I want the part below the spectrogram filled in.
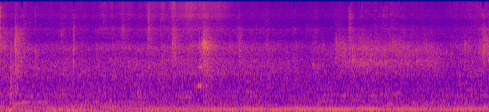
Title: Bad bearing. www.goding.com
